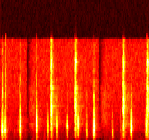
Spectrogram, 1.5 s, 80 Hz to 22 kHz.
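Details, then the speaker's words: Tokina AT-X 16-28mm f/2.8 Pro FX lens, new out of the box: rapid dry clicks, about seven or eight a second, as the f-stop is adjusted; the aperture adjustment is noticeably noisy. "can you hear that that's really noisy"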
